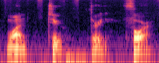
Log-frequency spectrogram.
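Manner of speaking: soft count, trailing off. Shown as a demonstration. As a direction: count quietly under the breath. Counting rapid breath cycle.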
